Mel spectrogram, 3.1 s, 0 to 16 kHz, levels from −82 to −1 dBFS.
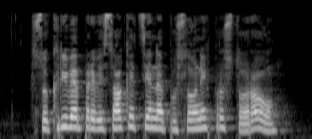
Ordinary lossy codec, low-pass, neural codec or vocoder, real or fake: MP3, 48 kbps; 14.4 kHz; none; real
